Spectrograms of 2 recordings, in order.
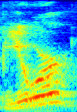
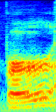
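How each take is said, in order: First: The name rhymes with the word pure. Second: The name does not rhyme with pure.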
